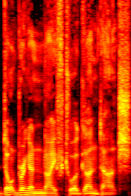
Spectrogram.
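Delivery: put-on Scottish accent. Showing how to do Connery with an esh: Sean Connery impression. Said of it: "How's that?".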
